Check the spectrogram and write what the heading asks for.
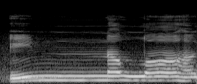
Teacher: نون مشدد میں غنہ کر کے پڑھیں گے. اس میں جلالت اللہ عز و جل کے لام سے پہلے حرف کے جب اوپر زبر ہے تو اس لیے اس میں جلالت اللہ عز و جل کے لام کو پر یعنی موٹا پڑھیں گے.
